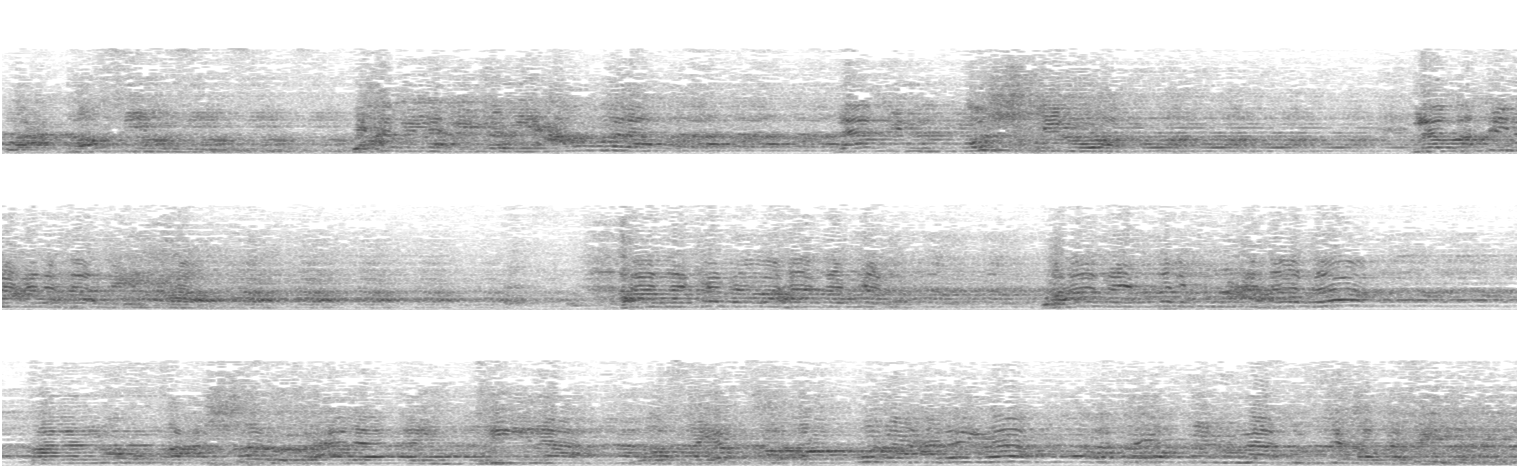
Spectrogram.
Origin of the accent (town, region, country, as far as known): Egypt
